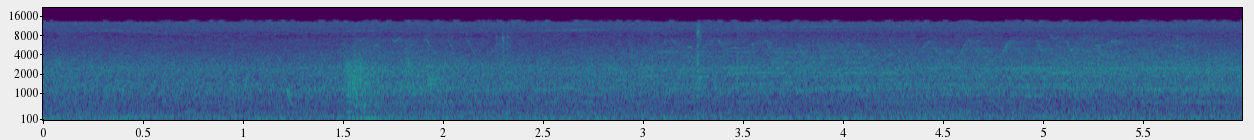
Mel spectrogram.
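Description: Heavy diesel engine running steadily, with a single knock about a second and a half in and a few faint ticks.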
